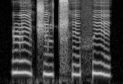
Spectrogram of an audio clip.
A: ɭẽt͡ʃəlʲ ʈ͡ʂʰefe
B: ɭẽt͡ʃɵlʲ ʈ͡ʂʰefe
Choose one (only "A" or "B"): A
